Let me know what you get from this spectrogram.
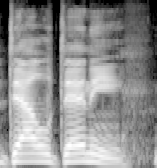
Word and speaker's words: Daldini: It is Louisa Daldini. Is that how I pronounce it? – Daldin. It's actually Italian, but it doesn't look it, does it? – Sounds like something out of Game of Thrones.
